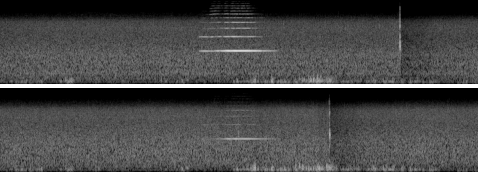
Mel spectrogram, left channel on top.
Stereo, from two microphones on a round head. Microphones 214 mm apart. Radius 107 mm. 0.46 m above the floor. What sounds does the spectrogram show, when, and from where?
2.0 s a squeak: 55° left (ahead or behind), 0.7 m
